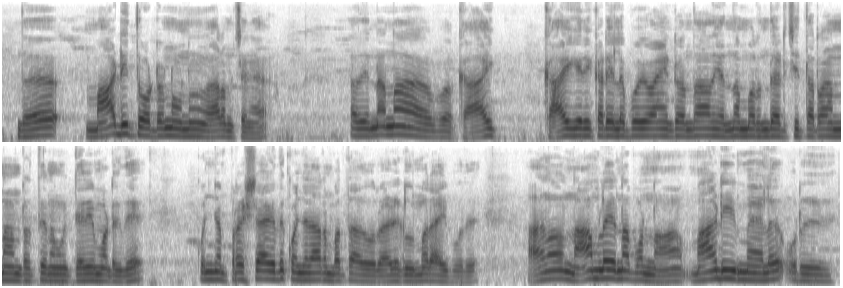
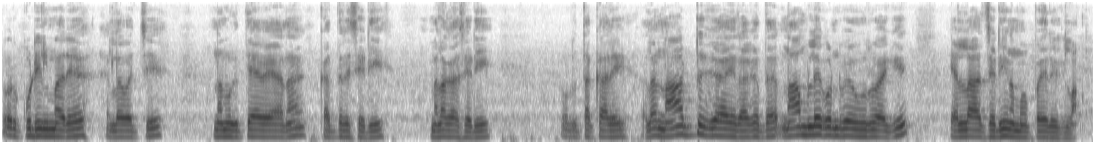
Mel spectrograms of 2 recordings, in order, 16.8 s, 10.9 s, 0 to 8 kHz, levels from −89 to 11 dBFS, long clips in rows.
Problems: background sounds at intervals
